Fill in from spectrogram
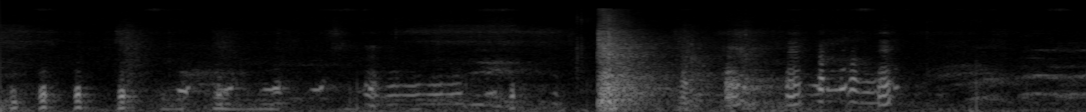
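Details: Light Blue Brahma chickens cluck in short, rapid bursts with brief squawks; one loud broadband burst breaks in midway, possibly a wing flap or a knock.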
